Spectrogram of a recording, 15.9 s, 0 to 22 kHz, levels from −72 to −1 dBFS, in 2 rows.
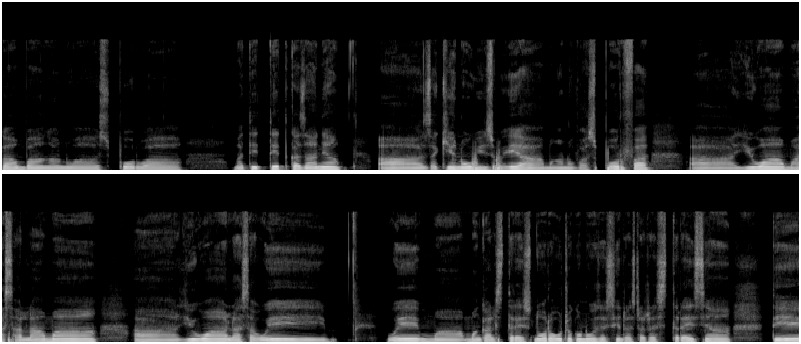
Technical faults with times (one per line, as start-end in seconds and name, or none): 6.04 block of digital silence
11.34-11.38 block of digital silence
